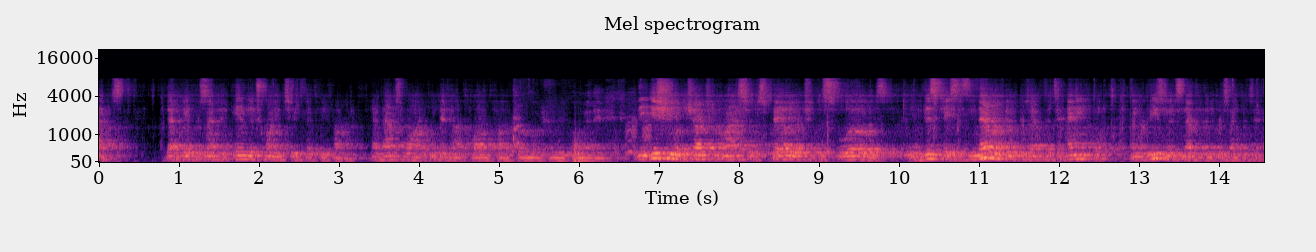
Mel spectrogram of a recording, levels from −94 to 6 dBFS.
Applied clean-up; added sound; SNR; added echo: neural separator model SepFormer DNS4.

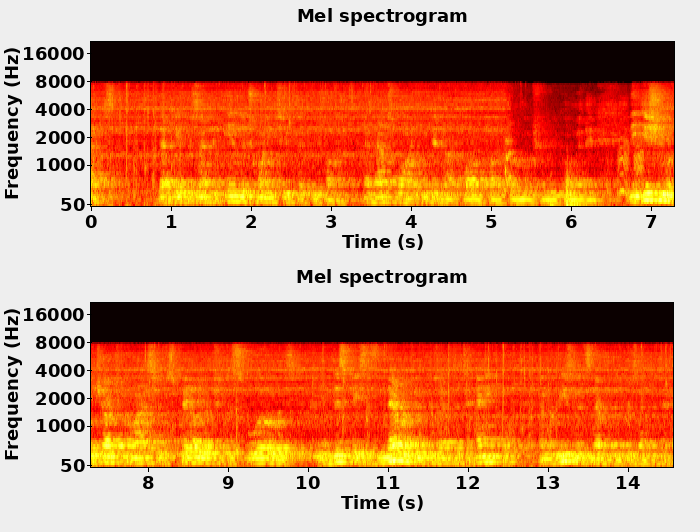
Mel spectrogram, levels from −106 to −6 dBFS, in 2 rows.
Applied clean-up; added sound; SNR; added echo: none; Sink (filling or washing); 13 dB; reverberation time 1.2 s.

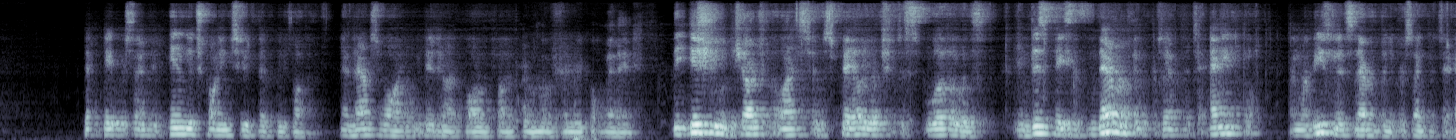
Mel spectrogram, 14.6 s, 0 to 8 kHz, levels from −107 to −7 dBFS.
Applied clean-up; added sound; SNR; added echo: neural mask model DeepFilterNet 3.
